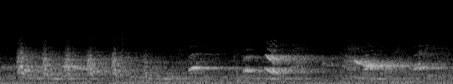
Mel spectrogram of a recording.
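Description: An indri sings in loud, wailing tones that slide up and down in pitch.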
